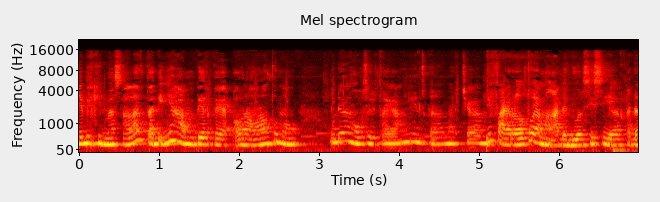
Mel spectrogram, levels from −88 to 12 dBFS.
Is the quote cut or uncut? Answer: cut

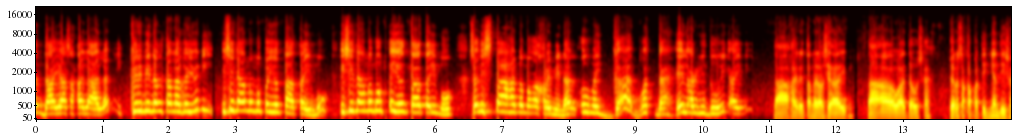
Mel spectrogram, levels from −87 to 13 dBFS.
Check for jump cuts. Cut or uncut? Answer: cut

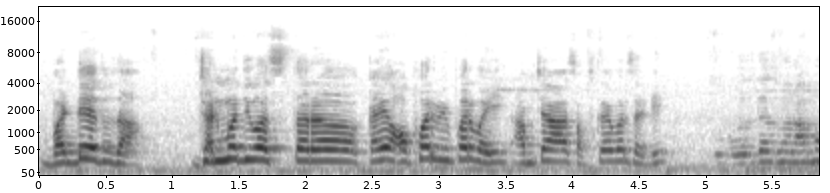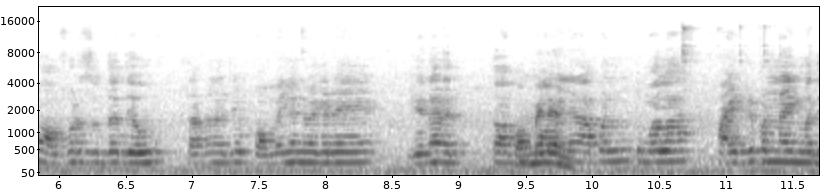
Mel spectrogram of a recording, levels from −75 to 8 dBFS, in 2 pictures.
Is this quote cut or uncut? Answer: uncut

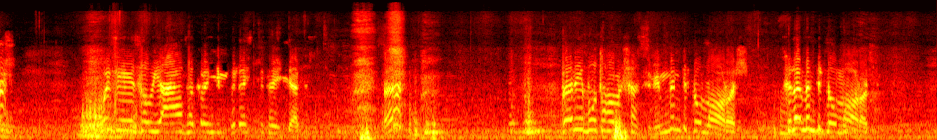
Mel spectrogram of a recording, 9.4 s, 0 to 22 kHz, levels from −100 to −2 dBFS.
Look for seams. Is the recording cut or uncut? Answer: uncut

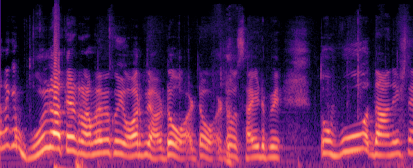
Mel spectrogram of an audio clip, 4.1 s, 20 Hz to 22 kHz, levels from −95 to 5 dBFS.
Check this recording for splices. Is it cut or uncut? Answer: uncut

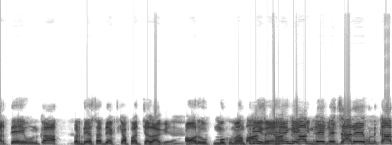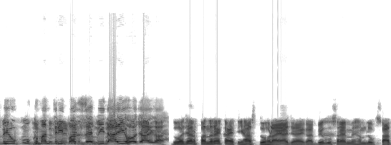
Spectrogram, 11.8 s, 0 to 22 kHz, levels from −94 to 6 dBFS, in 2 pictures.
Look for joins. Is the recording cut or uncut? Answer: cut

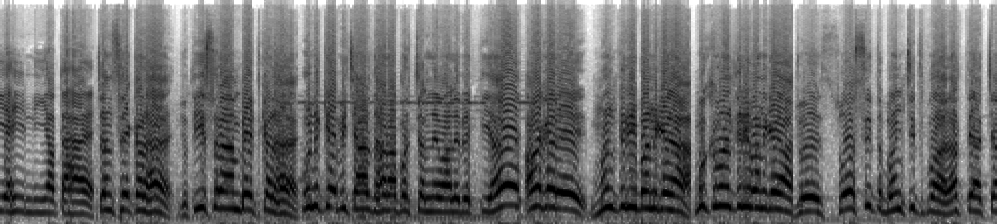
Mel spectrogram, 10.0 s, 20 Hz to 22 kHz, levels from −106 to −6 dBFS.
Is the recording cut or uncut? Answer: cut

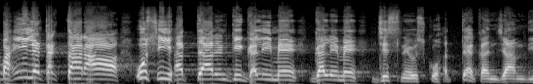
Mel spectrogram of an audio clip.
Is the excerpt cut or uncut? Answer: uncut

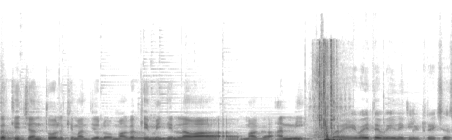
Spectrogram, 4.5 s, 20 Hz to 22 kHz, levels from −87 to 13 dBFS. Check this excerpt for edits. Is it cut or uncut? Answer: cut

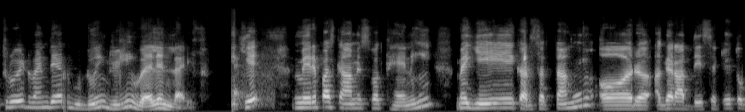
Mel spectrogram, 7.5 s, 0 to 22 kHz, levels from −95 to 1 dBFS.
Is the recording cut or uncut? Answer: cut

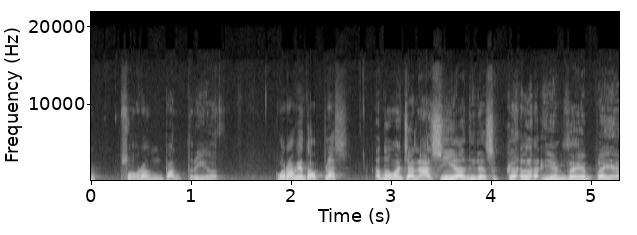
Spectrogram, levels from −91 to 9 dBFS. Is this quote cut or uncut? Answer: cut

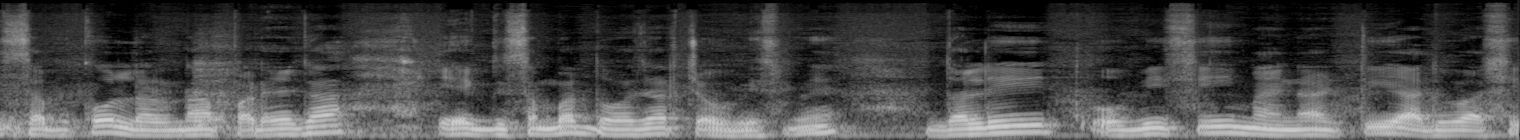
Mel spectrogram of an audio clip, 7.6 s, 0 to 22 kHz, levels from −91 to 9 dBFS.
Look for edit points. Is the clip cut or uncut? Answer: uncut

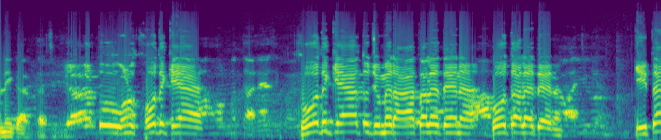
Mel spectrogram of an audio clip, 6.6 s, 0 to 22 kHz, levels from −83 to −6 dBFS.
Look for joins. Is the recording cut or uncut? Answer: uncut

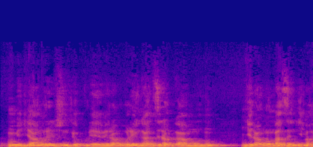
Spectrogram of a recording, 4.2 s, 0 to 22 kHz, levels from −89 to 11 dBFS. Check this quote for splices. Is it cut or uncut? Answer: uncut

